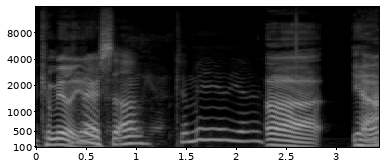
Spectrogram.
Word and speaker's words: Camellia: They're not going to send him out a winner for the I don't Camellia Bowl think in he's beautiful retired. Montgomery, Alabama. His wife died. Camila.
